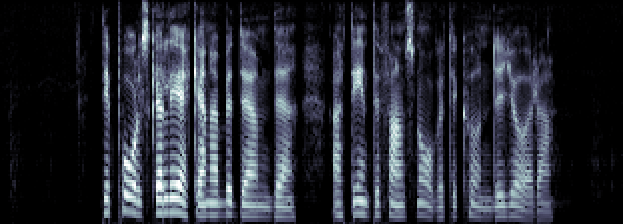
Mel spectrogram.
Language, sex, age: Swedish, female, 67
